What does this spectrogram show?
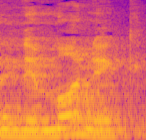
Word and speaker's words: mnemonic: On the other hand, mnemonic has a silent M and the first part of the word is pronounced nem, rhyming with M.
